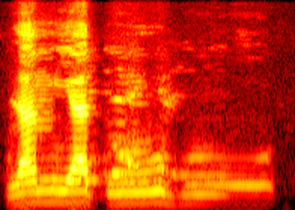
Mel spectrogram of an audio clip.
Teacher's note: یہاں میم ساکن میں اظہار شفوی ہوگا کیونکہ میم ساکن کے بعد حرف با اور میم کے علاوہ یا آ رہا ہے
